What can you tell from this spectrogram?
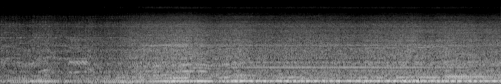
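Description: Two 100cc single-cylinder commuter motorcycle engines revving hard together, climbing about a second and a half in and then held high and steady as the bikes pull against each other on a tow rope.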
